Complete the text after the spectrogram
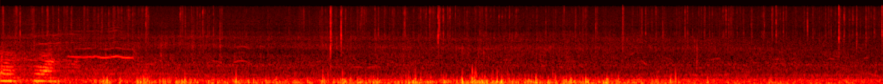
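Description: Wind rumbles and buffets across open ground.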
